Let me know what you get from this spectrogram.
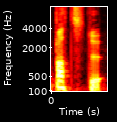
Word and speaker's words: badstu: Ja, men du sier uttaler med det da, ikke med te. – Ja, men det jo det jeg sier. Battstu, sier du. – Ja, jeg sier badstu.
